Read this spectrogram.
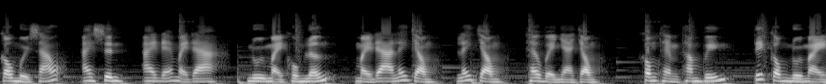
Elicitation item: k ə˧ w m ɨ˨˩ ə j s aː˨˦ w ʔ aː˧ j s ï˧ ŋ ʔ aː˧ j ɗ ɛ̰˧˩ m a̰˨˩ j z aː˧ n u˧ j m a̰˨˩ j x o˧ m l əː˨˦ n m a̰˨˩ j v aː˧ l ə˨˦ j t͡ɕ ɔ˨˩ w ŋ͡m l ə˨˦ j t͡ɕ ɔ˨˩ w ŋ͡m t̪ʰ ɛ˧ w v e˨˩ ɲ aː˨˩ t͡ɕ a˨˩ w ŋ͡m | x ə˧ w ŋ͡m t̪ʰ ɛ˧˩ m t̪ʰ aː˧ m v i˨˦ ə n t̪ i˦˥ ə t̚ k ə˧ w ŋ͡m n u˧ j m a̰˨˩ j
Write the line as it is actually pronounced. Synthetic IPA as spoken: k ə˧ w m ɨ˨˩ ə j s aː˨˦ w ʔ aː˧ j s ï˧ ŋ ʔ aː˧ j ɗ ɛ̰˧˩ m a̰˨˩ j z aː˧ n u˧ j m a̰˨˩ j x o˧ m l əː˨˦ n m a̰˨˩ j z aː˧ l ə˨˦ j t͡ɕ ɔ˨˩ w ŋ͡m l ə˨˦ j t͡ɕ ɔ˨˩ w ŋ͡m t̪ʰ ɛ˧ w v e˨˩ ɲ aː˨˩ t͡ɕ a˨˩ w ŋ͡m | x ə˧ w ŋ͡m t̪ʰ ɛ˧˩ m t̪ʰ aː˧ m v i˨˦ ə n t̪ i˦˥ ə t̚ k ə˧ w ŋ͡m n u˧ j m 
